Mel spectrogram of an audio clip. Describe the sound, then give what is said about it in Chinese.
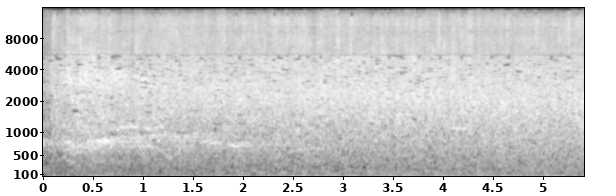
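Applause for young classical musicians at the National Centre for the Performing Arts, a dense, even patter of clapping that stays loud and steady throughout. “他们绝对是中国古典音乐的未来，我们一定得给他们喝彩。”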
